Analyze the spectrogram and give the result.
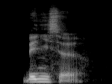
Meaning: benedictive
- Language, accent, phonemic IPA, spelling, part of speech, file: French, France, /be.ni.sœʁ/, bénisseur, adjective, LL-Q150 (fra)-bénisseur.wav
